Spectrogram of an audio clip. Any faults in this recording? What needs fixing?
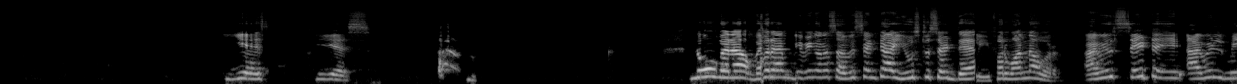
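Two short bursts of damaged data in a compressed stream break the speech, at 7.57 to 7.64 s, right after "when I", and at 9.71 to 9.77 s, after "I used to sit". Each lasts about 64 ms: corrupted bytes make the decoder misread frames, lose sync and hunt for the next header. A spectrogram shows a sharp broadband smear; the waveform, an abrupt discontinuity. Verify stream integrity with checksums and retransmit or re-encode damaged segments.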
